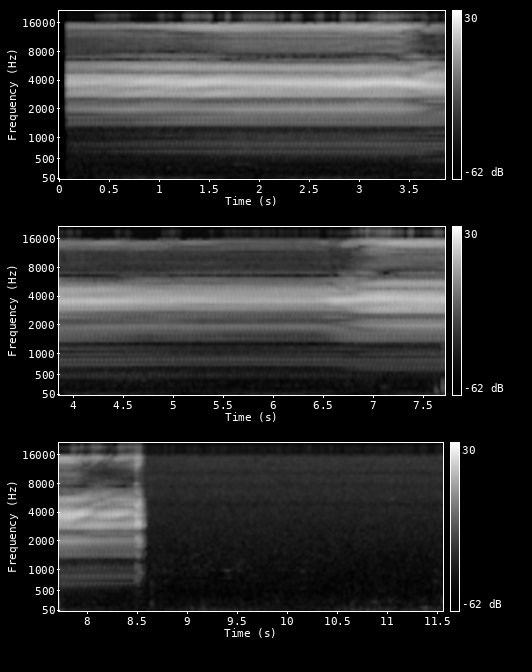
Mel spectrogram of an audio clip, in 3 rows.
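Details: 2017 MacBook Pro Touch Bar, left fan: harsh, high-pitched rasping grind with a fast pulse, stopping and returning, as the fan sat too low and hit its casing; fixed by pressing the fan back.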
